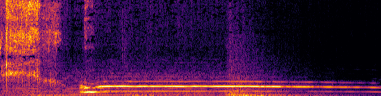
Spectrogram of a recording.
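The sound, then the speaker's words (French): A long, drawn-out wolf howl rises and then holds a steady, mournful pitch for several seconds, sounding somewhat distant over a low background rumble. “On entendait les loups au loin, mais Tommy dormait à point fermé.”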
